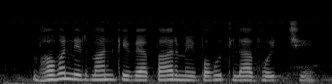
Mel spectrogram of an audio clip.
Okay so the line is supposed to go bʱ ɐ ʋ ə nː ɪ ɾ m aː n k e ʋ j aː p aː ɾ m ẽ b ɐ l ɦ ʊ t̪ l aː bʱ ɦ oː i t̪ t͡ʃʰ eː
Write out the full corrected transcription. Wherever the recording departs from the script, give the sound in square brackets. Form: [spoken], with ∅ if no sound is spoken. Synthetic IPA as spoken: bʱ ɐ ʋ ə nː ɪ ɾ m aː n k e ʋ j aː p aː ɾ m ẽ b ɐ [∅] ɦ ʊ t̪ l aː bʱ ɦ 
